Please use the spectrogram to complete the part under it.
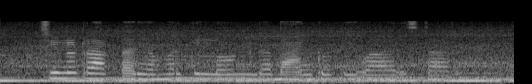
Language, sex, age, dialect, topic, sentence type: Telugu, male, 25-30, Central/Coastal, banking, question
